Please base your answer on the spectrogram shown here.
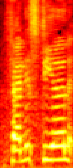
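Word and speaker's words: Pfannenstiel: That we कैन से फेनिस्टियल incision का दूसरा नाम है प्यूबिक इंसिजन। इसका पैरामीटर आप जानिएगा बच्चों, पी साइलेंट है, देखिए पील साइलेंट है, फेनिक्टियल इंसिजन बच्चों, फेनिस्टियल इंसिजन और प्यूबिक इंसिजन के नाम से भी प्रोनाउंस करते हैं।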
